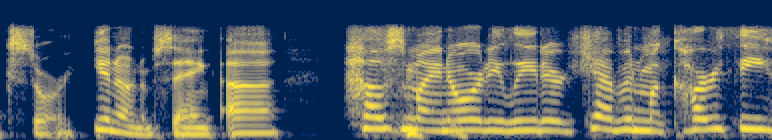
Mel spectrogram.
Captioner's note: laugh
